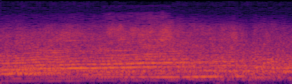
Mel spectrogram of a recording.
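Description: Maserati GT race cars at speed during an FIA GT Championship round in Bahrain, a steady sustained engine roar with harmonic whine, continuous and fairly distant, no talk.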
